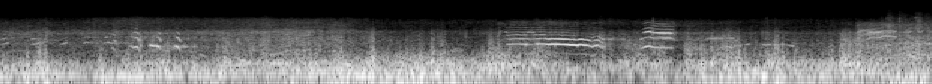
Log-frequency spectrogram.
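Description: A single-cylinder dual-sport motorcycle rides along a dirt trail.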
